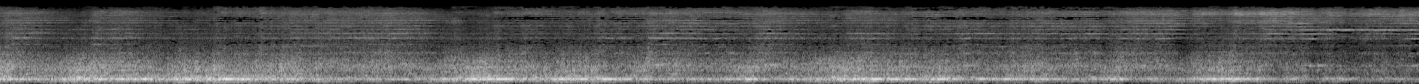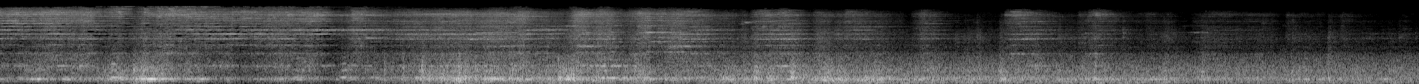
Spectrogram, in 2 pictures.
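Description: Class 390 Pendolino electric train running slowly over the station pointwork, with a steady low hum and high wheel squeal from the curves. Rhythmic clicks of the wheels over the rail joints come in during the second half as it fades away.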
